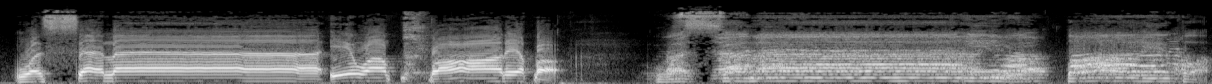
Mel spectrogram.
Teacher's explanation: Perhatikan huruf ta, ya. Huruf ta ketika kita baca, ya, tidak memonyongkan kedua bibir kita, ya. Karena isti'la itu dihasilkan bukan dari memonyongkan kedua bibir, akan tapi isti'la itu dihasilkan dari irtifa' aqsal lisan, dari naiknya pangkal lisan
